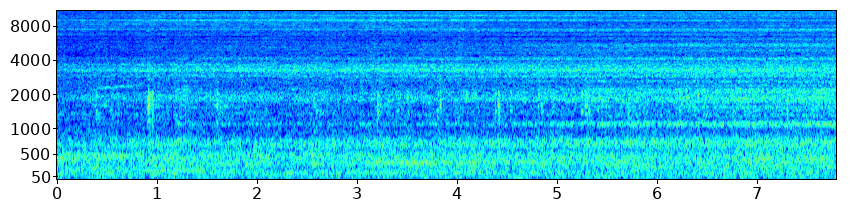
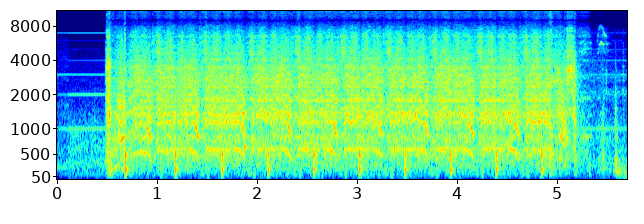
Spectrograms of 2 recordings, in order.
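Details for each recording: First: Skoda Octavia vRS engine on leak-down test with gauge pressurised, valves closed: steady airy hiss of air blowing past the rings straight into the sump. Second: Skoda Octavia vRS engine, low mileage, during compression testing with good battery: starter spins the engine evenly with regular compression beats; cylinders 2–4 at 12.5–13.5 bar, cylinder 1 has no compression.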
